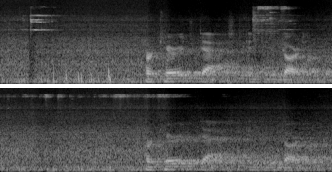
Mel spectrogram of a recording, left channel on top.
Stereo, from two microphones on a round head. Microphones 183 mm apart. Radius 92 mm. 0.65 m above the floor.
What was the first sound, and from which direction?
A man speaking, 45° left (ahead or behind).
